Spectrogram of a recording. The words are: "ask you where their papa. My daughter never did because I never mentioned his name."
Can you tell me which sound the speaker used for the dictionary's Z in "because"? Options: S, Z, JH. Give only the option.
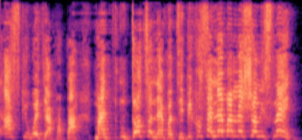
S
